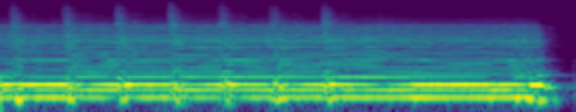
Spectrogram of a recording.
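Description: A distorted punk electric guitar is strummed in quicker even strokes, about eight to the bar, as a loud held chord that stops suddenly at the end.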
